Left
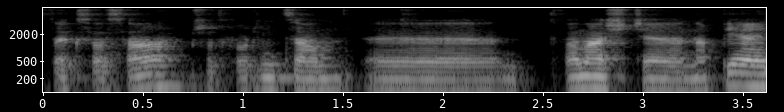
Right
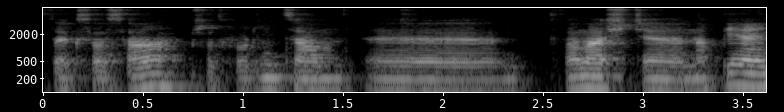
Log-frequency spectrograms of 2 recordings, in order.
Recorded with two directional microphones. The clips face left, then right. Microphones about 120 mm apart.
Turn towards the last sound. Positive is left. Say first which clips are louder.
# left 3 dB
turn(degrees=10)  # may be behind; listen again after turning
